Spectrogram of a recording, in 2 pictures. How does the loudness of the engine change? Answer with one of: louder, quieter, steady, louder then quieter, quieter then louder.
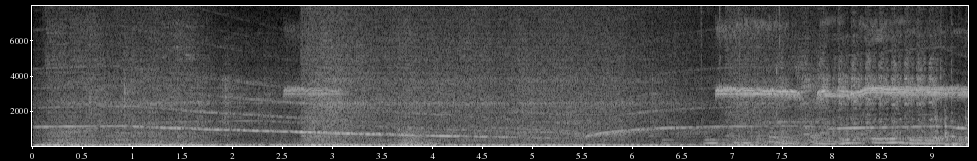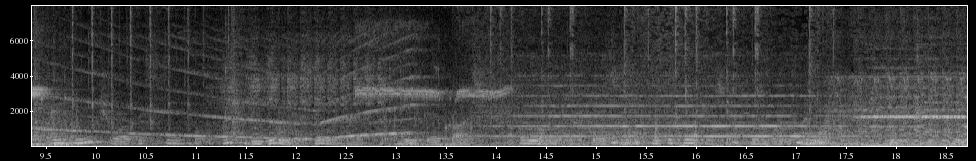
quieter then louder.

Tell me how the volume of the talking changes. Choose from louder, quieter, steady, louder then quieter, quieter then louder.
steady.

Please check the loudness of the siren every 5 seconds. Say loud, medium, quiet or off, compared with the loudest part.
loud, medium, medium, loud.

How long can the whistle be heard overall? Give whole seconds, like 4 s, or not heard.
5 s.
